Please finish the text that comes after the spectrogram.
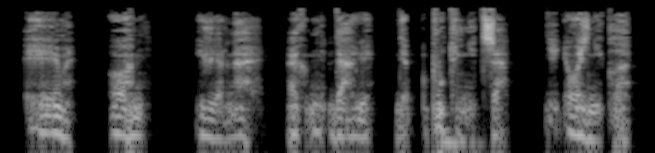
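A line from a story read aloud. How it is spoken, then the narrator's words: Mumbling. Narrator (Russian): пробормотал он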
